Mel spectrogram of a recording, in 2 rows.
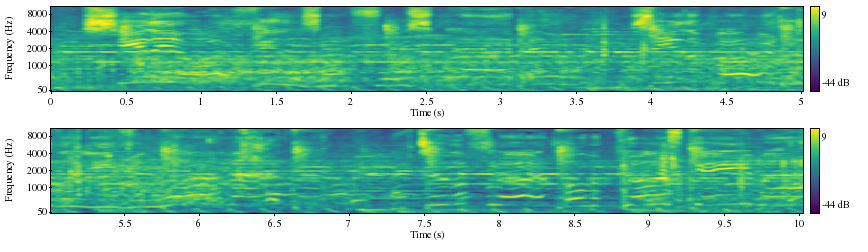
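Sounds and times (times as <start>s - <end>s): skateboard wheels grinding on concrete: 0.0s - 10.0s
low rumble: 0.2s - 7.3s
song with singing and drums: 0.3s - 10.0s.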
